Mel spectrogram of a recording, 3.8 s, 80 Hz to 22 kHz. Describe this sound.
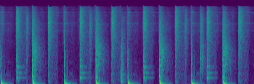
Funky House 2 126
A drum loop in the style of funky house at 126 beats per minute.
BPM, house, 126, drum, loop, 126BPM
